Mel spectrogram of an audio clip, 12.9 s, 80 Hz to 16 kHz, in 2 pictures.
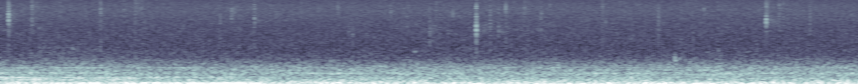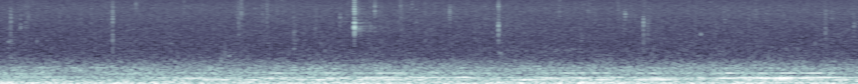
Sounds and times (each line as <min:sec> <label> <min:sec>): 0:06.8 low train calls in the distance 0:12.8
